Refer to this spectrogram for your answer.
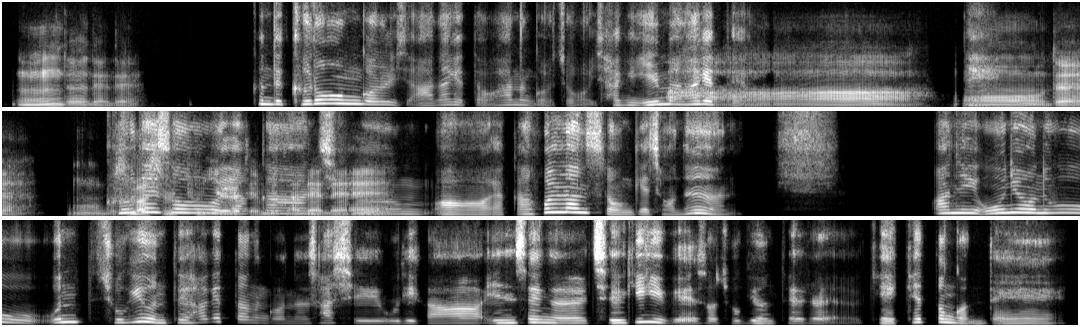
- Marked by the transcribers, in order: other background noise; tapping
- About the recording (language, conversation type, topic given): Korean, advice, 은퇴 대비와 현재의 삶의 만족 중 무엇을 우선해야 할지 어떻게 정하면 좋을까요?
